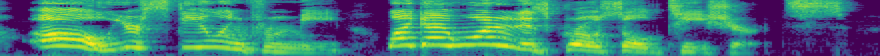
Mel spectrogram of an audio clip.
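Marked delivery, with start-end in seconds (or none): 0.2-1.7 mock pissy, irritated tone. Retelling what an ex wrote about stolen stuff: imitating someone getting pissy. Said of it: "He got all pissy".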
